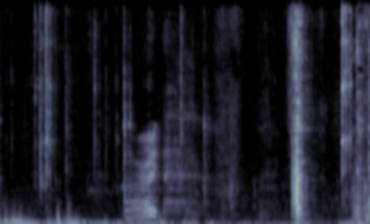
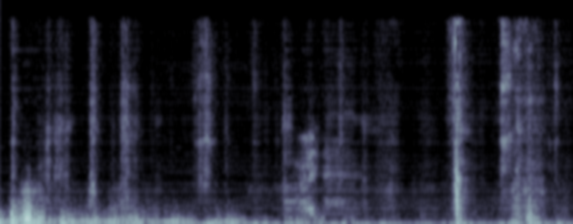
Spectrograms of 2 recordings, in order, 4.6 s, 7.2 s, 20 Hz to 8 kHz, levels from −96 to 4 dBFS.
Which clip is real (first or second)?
first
